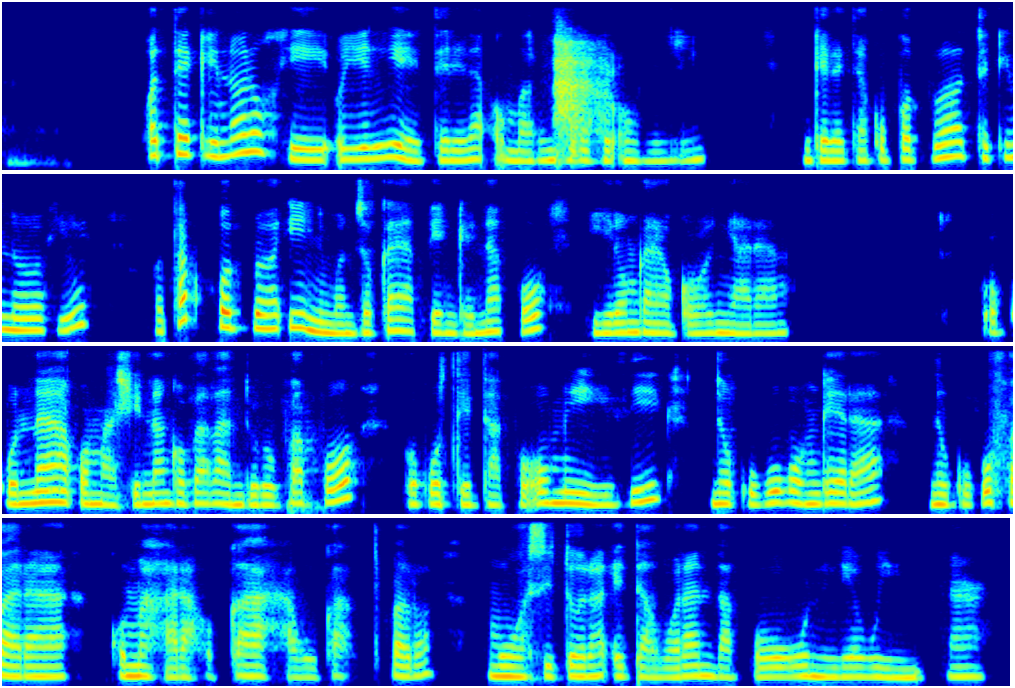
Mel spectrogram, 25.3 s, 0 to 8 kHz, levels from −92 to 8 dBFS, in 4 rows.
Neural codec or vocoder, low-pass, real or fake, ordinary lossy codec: codec, 16 kHz, 2 kbps, X-Codec, HuBERT features, trained on LibriSpeech; 7.2 kHz; fake; AAC, 48 kbps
